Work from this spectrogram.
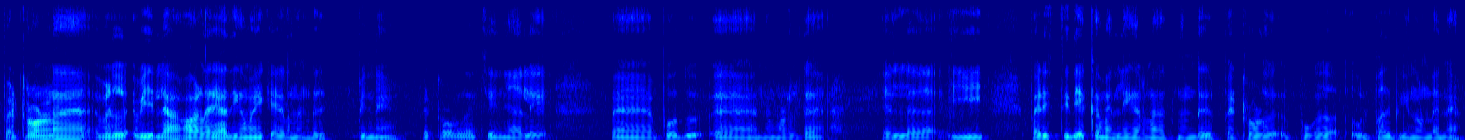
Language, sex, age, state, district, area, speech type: Malayalam, male, 18-30, Kerala, Wayanad, rural, spontaneous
